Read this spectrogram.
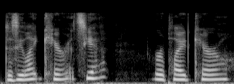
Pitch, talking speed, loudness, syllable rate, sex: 240 Hz, 180 wpm, -17 LUFS, 5.3 syllables/s, female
